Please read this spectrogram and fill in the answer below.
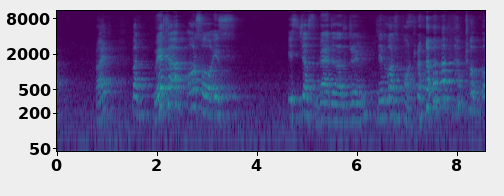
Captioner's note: laughs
